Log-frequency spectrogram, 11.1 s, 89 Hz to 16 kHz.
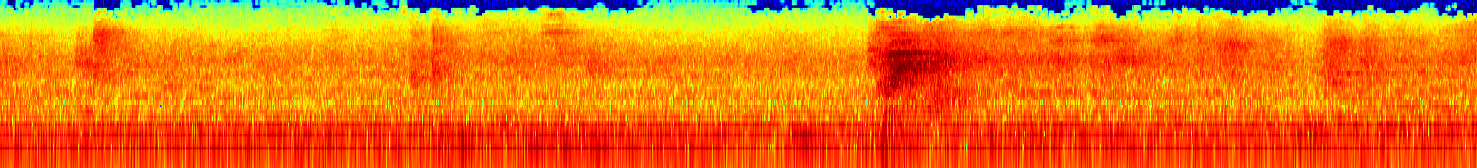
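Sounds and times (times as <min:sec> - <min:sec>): steady low hum: 0:00.0 - 0:11.0.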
